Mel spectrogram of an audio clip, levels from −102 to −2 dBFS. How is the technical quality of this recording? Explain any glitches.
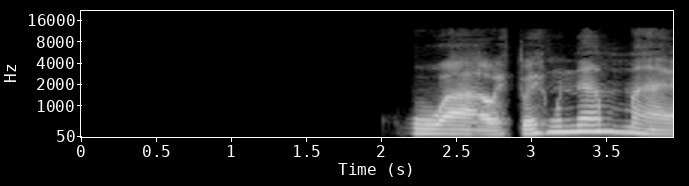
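The recording has one clear fault: automatic gain rising from 2.05 s to the end of the clip. Over those final two seconds the level climbs by about 5 dB as the gain control, having judged the input too quiet, steadily raises its amplification. Because the gain acts on the whole signal, the speech and the background noise swell together rather than the voice alone getting louder, giving a gradual, even lift instead of a sudden jump.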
